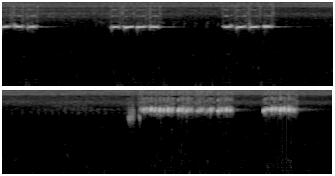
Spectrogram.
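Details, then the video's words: Northern mockingbird (Mimus polyglottos) song: three bouts of quick, level whistled notes, each set about a second long, followed by a dense buzzy rattle and a shorter repeat of it. "SINSONTE O CENZONTLE CANTANDO"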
